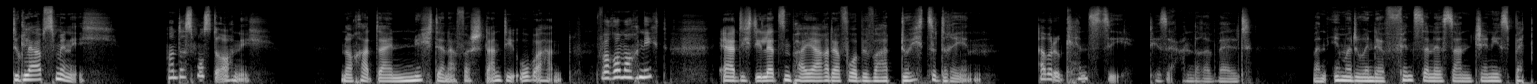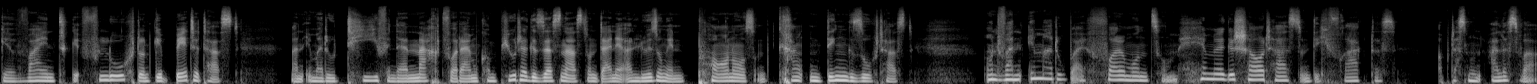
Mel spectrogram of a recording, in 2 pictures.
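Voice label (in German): Charakter, Frauen Stimmen; Loreley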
